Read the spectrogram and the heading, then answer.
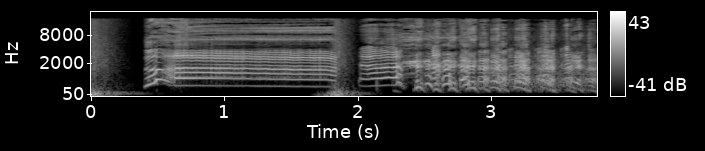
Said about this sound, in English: Yeah, it's a clip on you guys on like an old Ferris wheel, and as soon as it starts to get to the top, everyone starts screaming.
